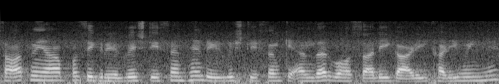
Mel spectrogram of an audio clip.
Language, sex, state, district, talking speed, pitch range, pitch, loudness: Hindi, male, Madhya Pradesh, Katni, 215 wpm, 155-185 Hz, 170 Hz, -15 LUFS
